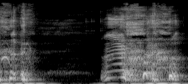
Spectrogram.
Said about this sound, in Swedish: kan, kan, kan, man hosta rakt in i micken än vad du gjorde första gången? Ja, för, jaha, för den, kom, den kom så spontant.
